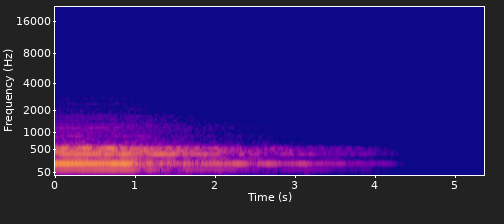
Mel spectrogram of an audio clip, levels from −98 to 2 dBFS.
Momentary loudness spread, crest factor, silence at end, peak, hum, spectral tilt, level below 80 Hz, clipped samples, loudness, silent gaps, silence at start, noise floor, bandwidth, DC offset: 24 LU; 16 dB; 2.2 s; -20 dBFS; none; -14.5 dB/octave; -76 dBFS; under 0.1%; -33 LUFS; none; 0 s; -79 dBFS; 1.6 kHz; under 0.1%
